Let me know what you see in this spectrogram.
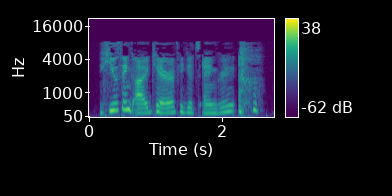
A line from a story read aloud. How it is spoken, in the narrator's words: Juliet laughed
